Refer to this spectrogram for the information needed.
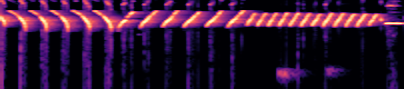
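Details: Singing Malta canary, a recording meant to rouse canaries and teach young ones: sweeping descending chirps repeated a few times per second run into a long, even, rapid high roll.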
